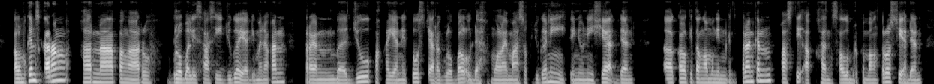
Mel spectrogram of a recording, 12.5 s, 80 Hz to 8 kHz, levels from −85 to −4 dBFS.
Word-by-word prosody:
kalau 140 +1 +2
mungkin 210 +7 +4
sekarang 200 +4 +7 0.2
karena 145 -1 +6
pengaruh 125 -1 +2 0.2
globalisasi 130 -1 -1
juga 145 +4 0
ya 110 -4 +1
di 110 - -7
mana 120 +1 -3
kan 155 +2 +1 0.2
trend 120 -1 0
baju 120 +10 -1
pakaian 120 -8 -3
itu 150 +6 -3
secara 115 -6 -2
global 115 +4 -1
udah 110 -3 -5
mulai 120 0 0
masuk 115 0 -3
juga 130 +2 -5
nih 150 -4 -2
ke - - -5
Indonesia 115 +2 0
dan, 125 -1 -3 0.4
eee, 135 - +4
kalau 145 0 +3
kita 140 0 -1
ngomongin 130 -1 -1 0.2
trend 175 +1 +5
kan 195 - +4 0.2
pasti 140 0 -2
akan 120 -3 -3
selalu 125 +1 -2
berkembang 120 -1 -4
terus 155 +1 +1
ya 135 - +5
dan, 115 +1 -2
130 Hz, 185 wpm, -25 LUFS, 120-145 Hz, 0.4 s, sekarang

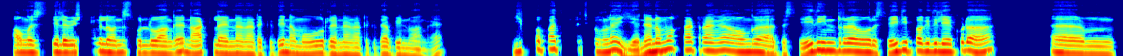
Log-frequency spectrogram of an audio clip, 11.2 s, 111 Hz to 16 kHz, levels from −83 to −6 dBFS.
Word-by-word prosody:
அவங்க 155 0 +2 0.2
சில 155 -1 +3
விஷயங்கள 170 +2 -3
வந்து 150 0 -2
சொல்லுவாங்க. 145 0 0 0.2
நாட்டுல 145 +1 0
என்ன 140 +1 -1
நடக்குது? 125 +2 -6
நம்ம 130 -2 -2
ஊருல 135 -2 0
என்ன 125 0 -1
நடக்குது? 115 +1 -9
அப்டின்னுவாங்க. 110 -6 -6 0.9
இப்ப 175 +5 -7
பார்த்தீங்கன்னு 215 0 -4
வச்சுக்கோங்களேன், 170 0 0
என்னென்னமோ 175 - +3
காட்டுறாங்க, 190 -1 +1
அவங்க 165 0 +3 0.2
அந்த 125 -1 -7
செய்தின்ற 175 +8 +2 0.2
ஒரு 150 -2 +3
செய்தி 170 +6 +2
பகுதியிலே 170 -1 +3
கூட 190 0 +3 1.0
அம் 135 -2 0
155 Hz, 140 wpm, -23 LUFS, 135-175 Hz, 1.0 s, சில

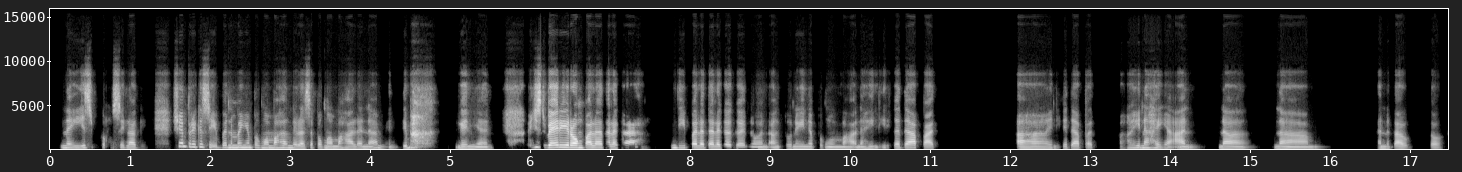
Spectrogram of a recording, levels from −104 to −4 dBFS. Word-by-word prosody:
naiisip 220 +1 0
ko - - -12
kasi - - +1
lagi 200 -1 -2 0.3
siyempre 370 -5 +1
kasi 315 -2 +1
iba 250 +1 -5
naman 245 +1 0
yung 245 - -5
pagmamahal 215 0 -2
nila 175 -3 -1
sa 200 - +1
pagmamahalan 185 -3 -4
namin, 175 +1 -6
'di 205 - -4
ba? - - +7 0.5
Ganyan. 165 -5 -3 0.5
It - - 0
is 285 - +9
very 265 +1 +11
wrong 245 -1 +10
pala 220 0 +6
talaga. 195 -3 -1 0.6
Hindi 225 -2 -6
pala 220 -1 +4
talaga 200 -2 +1
gano'n 165 -2 -4
ang 90 0 -4
tunay 180 -1 -5
na 170 -1 -6
pagmamahal 155 -1 -6
na - - -7
hindi 180 +1 -11
ka 210 - -3
dapat, 220 -7 +3 1.0
ah 185 -2 0
hindi 190 0 -16
ka 195 - -8
dapat - - -9 0.4
hinahayaan 210 - -2 0.3
na 170 - -1 0.3
na 165 -3 -1 0.9
ano 185 -1 -7
tawag 170 -1 0
dito 85 - -11
195 Hz, 155 wpm, -24 LUFS, 175-220 Hz, 1.0 s, very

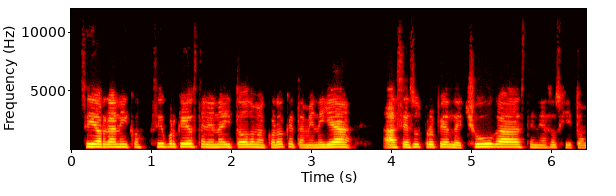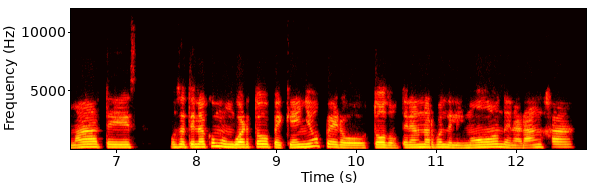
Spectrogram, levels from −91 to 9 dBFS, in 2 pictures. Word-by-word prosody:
Sí, 240 0 +5
orgánico, 220 -2 0
sí, 250 0 -2
porque 245 +1 -1
ellos 245 -2 +4
tenían 215 -2 -2
ahí 215 0 0
todo. 215 +1 0
Me 210 - -1
acuerdo 205 +2 -4
que 225 -1 -5
también 195 0 -4
ella 210 0 +4 0.4
hacía 205 +1 +1
sus 220 -1 -3
propias 215 -1 -2
lechugas, 220 +1 +2
tenía 195 -2 -8
sus 200 -1 -8
jitomates, 210 +3 -1 0.4
o 210 -1 -4
sea, 220 0 +1
tenía 220 +1 +3
como 280 0 0
un 215 -2 +2
huerto 215 +2 +3
pequeño, 210 +7 0
pero 185 -5 0
todo, 195 -3 +1
tenía 200 +2 -1
un 210 0 +2
árbol 205 0 0
de 195 - 0
limón, 200 +5 0
de 200 -3 -3
naranja. 205 +4 -3
210 Hz, 170 wpm, -21 LUFS, 200-220 Hz, 0.4 s, Sí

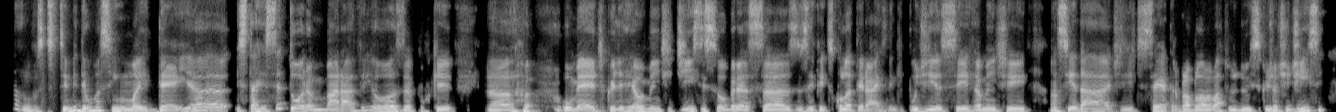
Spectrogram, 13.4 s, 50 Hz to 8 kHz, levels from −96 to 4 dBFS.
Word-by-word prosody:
Ah, - - -7
não. 105 -4 0
Você 105 +3 -1
me 200 - +3
deu 175 -2 +4
uma, 205 +2 +3
assim, 190 -3 +2
uma 135 0 +3
ideia 135 - 0
estarrecedora, 170 -2 +1
maravilhosa! 140 - 0
Porque, 120 0 -2 0.4
ahá, 150 +9 0 0.2
o 135 - +4
médico 145 +4 +1
ele 145 - 0
realmente 150 +1 0
disse 150 +5 0
sobre 130 -5 +1
essas 120 -1 +1
os 115 - -3
efeitos 130 -2 -2
colaterais, 115 +6 0
né, 125 - -8
que 120 - -16
podia 120 0 +1
ser 115 +1 0
realmente 115 -1 0 0.2
ansiedade 135 +4 -1
e 115 - -3
etcétera, 145 +5 -1
blá 115 0 +2
blá 115 +1 +2
blá, 145 +3 +1
tudo 120 -4 0
isso 115 -1 +1
que - - -3
eu 120 - +3
já 115 - +3
te 115 +2 -2
disse. 180 - +1
130 Hz, 185 wpm, -20 LUFS, 115-155 Hz, 0.4 s, deu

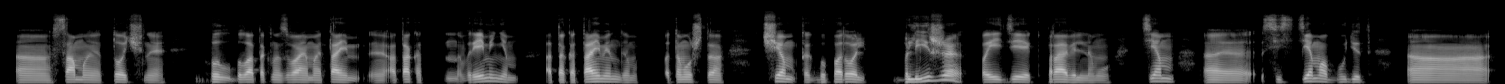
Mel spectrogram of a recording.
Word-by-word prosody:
а, 100 -1 -1
самые 110 -1 0
точные. 105 -4 -2 0.3
Был 115 -4 -2
была 115 0 +2
так 115 - -5
называемая 110 -1 0
тайм, 110 -4 +2
э, - - -6
атака - - 0 0.2
временем, 115 +4 0 0.2
атака - - -1
таймингом, 120 -5 +3 0.2
потому 115 0 -2
что 110 -2 -1 0.4
чем, 135 -5 +4
как 110 -2 -7
бы 115 0 -5
пароль 120 -3 +2 0.3
ближе, 130 - +3 0.2
по 115 +1 +3
идее, 115 0 +1
к - - -30
правильному, 105 -5 +1 0.3
тем, 145 -2 -1 0.3
э, 105 -2 0
система 130 +5 0
будет, 120 +1 -8 0.3
а, 105 -3 +1
110 Hz, 115 wpm, -24 LUFS, 105-120 Hz, 0.4 s, чем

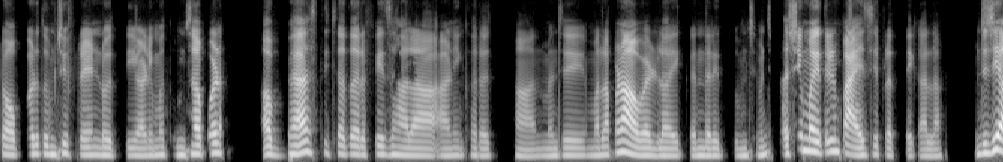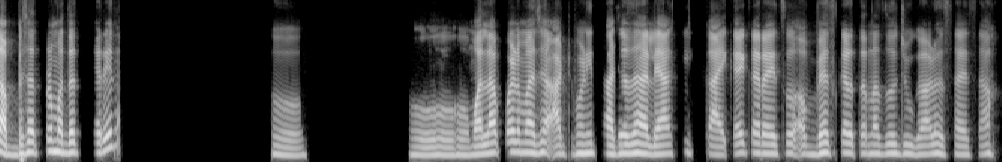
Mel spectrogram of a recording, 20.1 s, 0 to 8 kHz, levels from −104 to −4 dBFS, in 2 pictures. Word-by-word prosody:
Topper 150 +1 -1
तुमची 155 +2 -1
friend 145 -1 -2
होती 135 0 -5
आणि 130 0 -2
मग 140 +1 -3
तुमचा 145 +3 0
पण 180 +1 +4 0.5
अभ्यास 160 +7 +4
तिच्यातर्फे 155 -3 -3
झाला 140 -2 -1 0.3
आणि 135 +1 -5
खरंच 130 -2 -7
छान 125 -2 -9
म्हणजे 135 +1 -4
मला 135 +2 -3
पण 190 +6 0
आवडलं 135 -8 +6
एकंदरीत 130 0 -4
तुमची 130 +1 -7
म्हणजे 150 +4 -5
अशी 160 +10 -1
मैत्रीण 205 0 +6
पाहिजे 140 +2 +4
प्रत्येकाला 125 -1 -8
म्हणजे 160 +6 -5
जी 230 +7 +7
अभ्यासात 190 -1 +7
पण 210 - +1
मदत 190 -1 +4 0.2
करेल 240 +10 +1 1.6
हो. 140 -3 -6 1.0
हो, 145 - -7 0.3
हो, 140 - -4
हो, 145 -1 -4
मला 160 +5 +4
पण 195 0 +3
माझ्या 185 0 +2
आठवणी 165 +3 -1
ताज्या 170 -1 0
झाल्या, 165 -2 +4
की 170 +3 -14
काय 150 -2 0
काय 170 +5 0
करायचो 175 -1 0
अभ्यास 165 +3 -1
करताना, 170 -2 -2
जो 170 +1 -3
जुगाड 160 0 -3
असायचा. 155 0 -6
155 Hz, 150 wpm, -23 LUFS, 135-175 Hz, 1.6 s, जी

